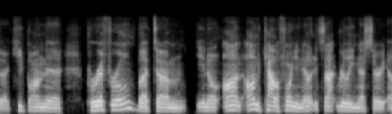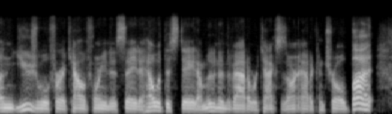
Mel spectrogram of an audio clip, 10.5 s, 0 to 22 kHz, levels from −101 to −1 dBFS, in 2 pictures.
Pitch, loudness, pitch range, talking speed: 115 Hz, -24 LUFS, 105-135 Hz, 230 wpm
